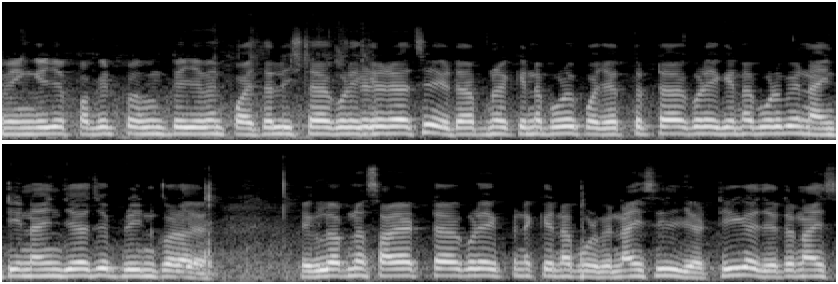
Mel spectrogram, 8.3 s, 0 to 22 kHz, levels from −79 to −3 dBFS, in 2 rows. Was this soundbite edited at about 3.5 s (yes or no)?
no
